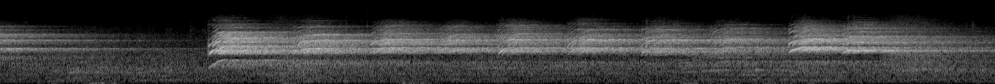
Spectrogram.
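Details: Captive beluga at Port of Nagoya Public Aquarium, 3 November 2023, in play time after feeding; after two quiet seconds, a run of about six nasal, harmonic squeals, each near a second long, steady in pitch with a sharp rising start.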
